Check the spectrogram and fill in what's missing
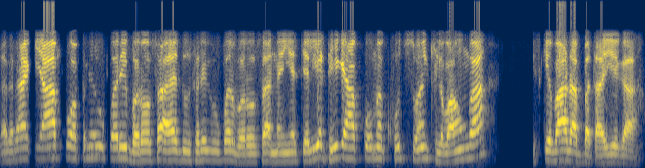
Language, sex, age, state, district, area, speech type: Hindi, male, 30-45, Uttar Pradesh, Mau, urban, conversation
